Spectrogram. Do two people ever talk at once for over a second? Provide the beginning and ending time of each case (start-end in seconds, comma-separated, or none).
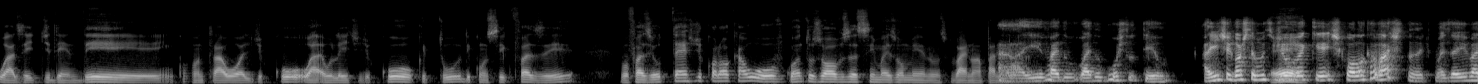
none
